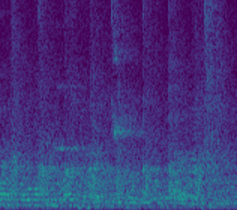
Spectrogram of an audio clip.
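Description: A handball bouncing on the wooden court floor, a few sharp knocks, with voices carrying through the sports hall.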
